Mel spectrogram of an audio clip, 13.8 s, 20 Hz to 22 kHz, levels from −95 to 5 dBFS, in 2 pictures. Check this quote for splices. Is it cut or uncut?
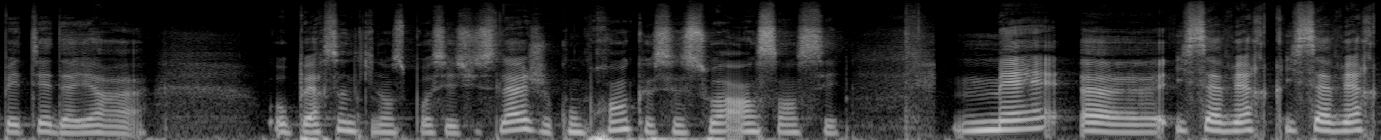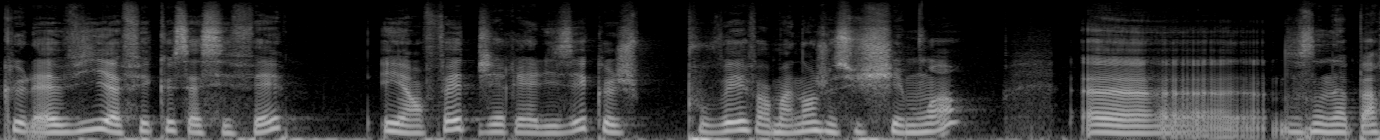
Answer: cut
